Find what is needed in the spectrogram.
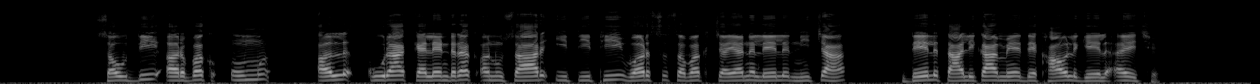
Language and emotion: Maithili, neutral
